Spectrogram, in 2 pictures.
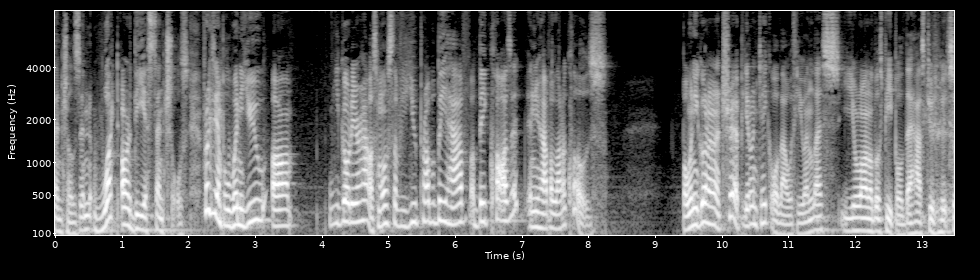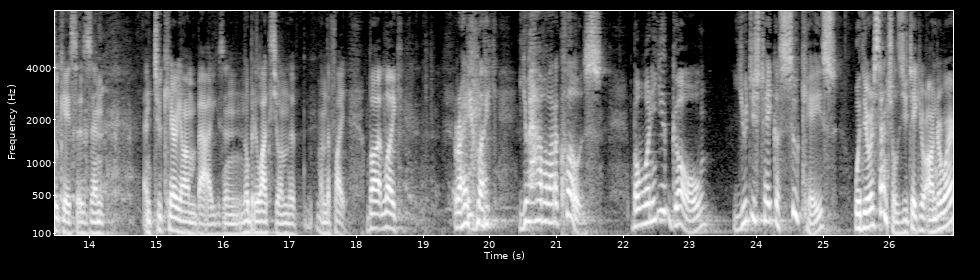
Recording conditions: large echoing room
